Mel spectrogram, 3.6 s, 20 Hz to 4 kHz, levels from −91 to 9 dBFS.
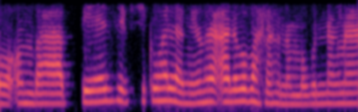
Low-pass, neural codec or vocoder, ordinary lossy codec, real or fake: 3.6 kHz; none; none; real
